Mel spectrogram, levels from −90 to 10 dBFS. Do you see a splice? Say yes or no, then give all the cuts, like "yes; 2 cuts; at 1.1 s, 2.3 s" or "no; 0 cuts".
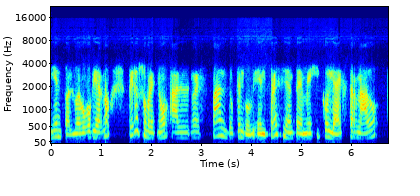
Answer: yes; 3 cuts; at 2.1 s, 2.8 s, 3.7 s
